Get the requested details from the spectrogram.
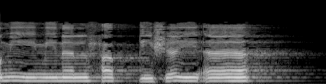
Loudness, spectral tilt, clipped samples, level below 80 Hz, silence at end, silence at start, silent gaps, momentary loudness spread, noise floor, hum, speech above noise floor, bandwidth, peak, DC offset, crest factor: -15 LUFS; -5.5 dB/octave; under 0.1%; -62 dBFS; 0.45 s; 0 s; none; 8 LU; -43 dBFS; none; 28 dB; 7.8 kHz; 0 dBFS; under 0.1%; 16 dB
